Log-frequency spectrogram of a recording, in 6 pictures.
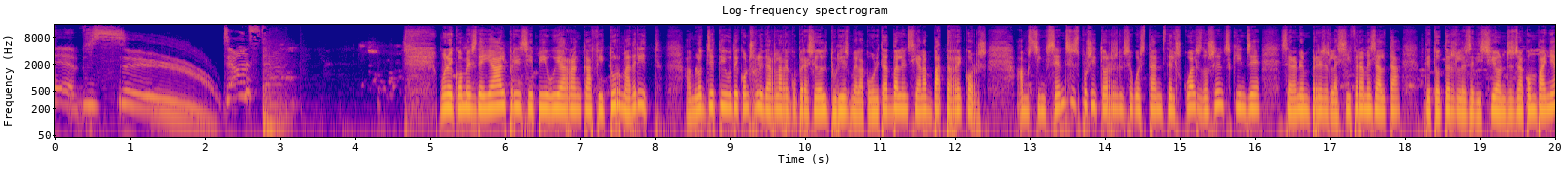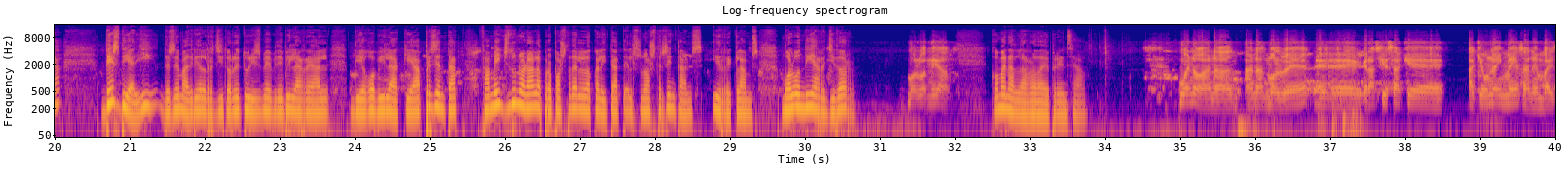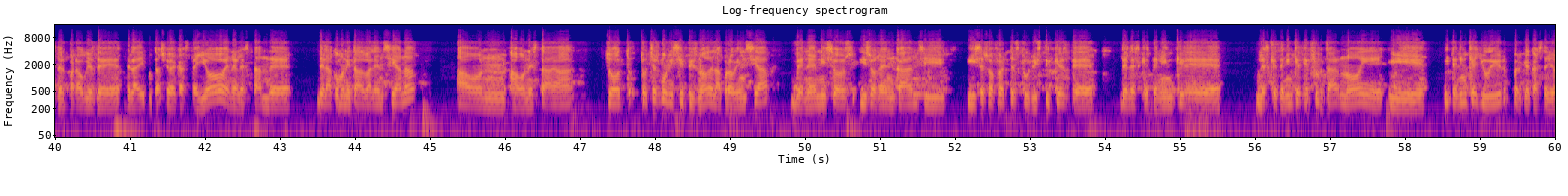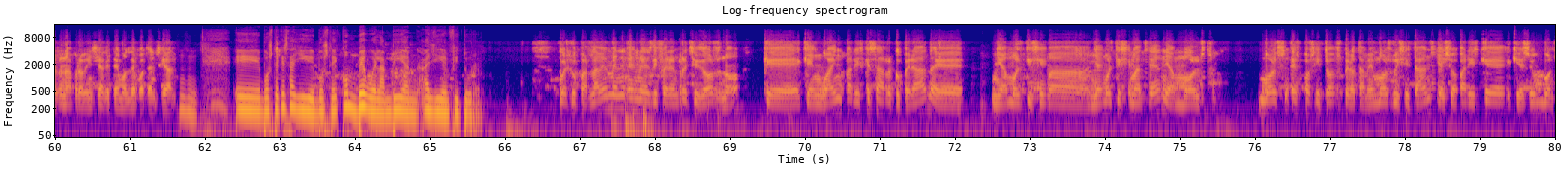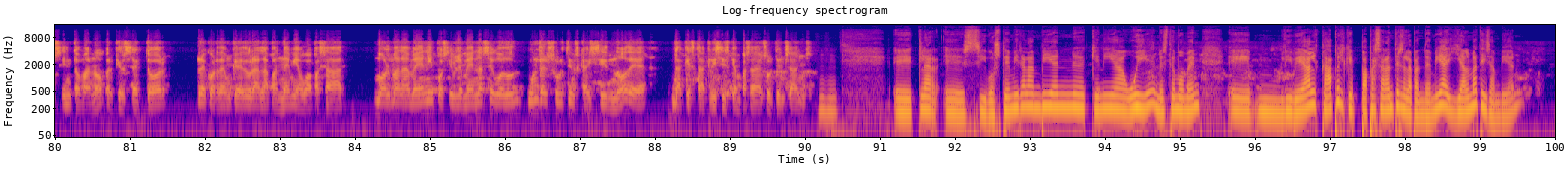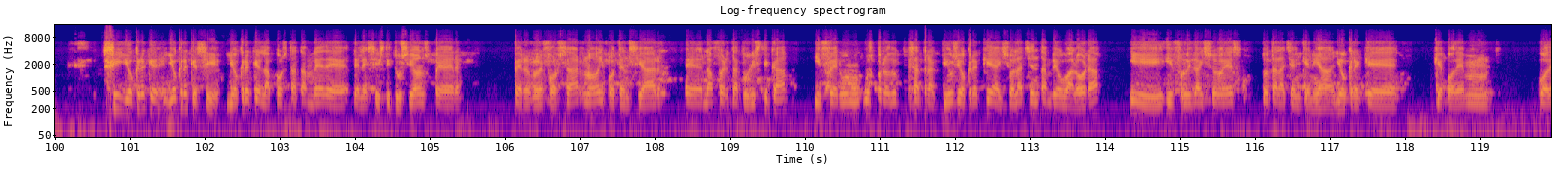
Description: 🌳 El regidor de Turisme de Vila-real, Diego Vila, ha presentat aquest migdia a Fitur els encants i reclams de la ciutat…. patrimoni, història i molta natura…i que ens conta en viu com ha viscut aquesta primera edició postpandèmia.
